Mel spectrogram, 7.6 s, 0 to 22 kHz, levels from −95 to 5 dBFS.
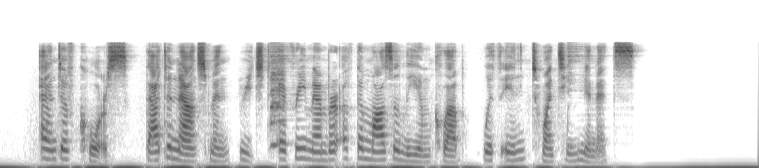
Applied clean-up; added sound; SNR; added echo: neural mask model DeepFilterNet 3.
